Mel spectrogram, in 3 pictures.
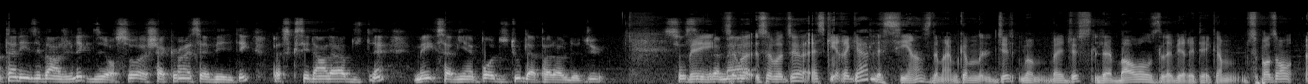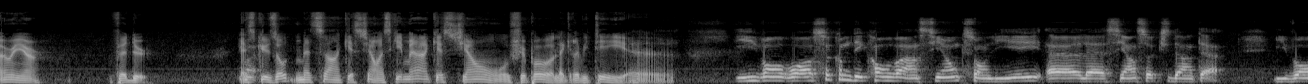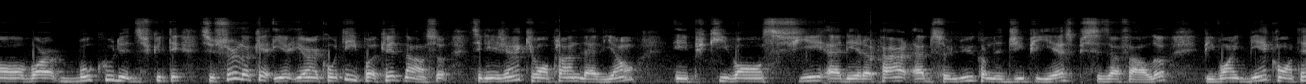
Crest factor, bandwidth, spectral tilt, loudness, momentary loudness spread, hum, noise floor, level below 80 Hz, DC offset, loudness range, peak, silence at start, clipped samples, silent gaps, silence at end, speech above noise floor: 16 dB; 12.5 kHz; -5.5 dB/octave; -23 LUFS; 6 LU; none; -48 dBFS; -46 dBFS; under 0.1%; 3 LU; -6 dBFS; 0 s; under 0.1%; none; 0 s; 26 dB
